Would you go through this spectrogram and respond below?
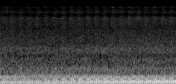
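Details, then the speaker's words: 1998 Subaru Forester S, first start in years after timing repair: loud, deep idle with a raw, puffing exhaust note; owner suspects a hole in the exhaust, and it smells like bad gas; exhaust noise at idle. "This thing's got a little bit of an exhaust to it."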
